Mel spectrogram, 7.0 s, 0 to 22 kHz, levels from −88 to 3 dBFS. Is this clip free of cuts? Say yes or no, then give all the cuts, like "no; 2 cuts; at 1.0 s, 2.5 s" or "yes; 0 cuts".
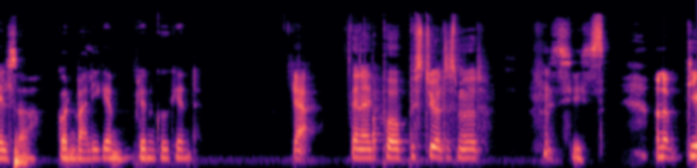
no; 3 cuts; at 1.3 s, 3.2 s, 3.7 s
